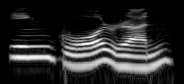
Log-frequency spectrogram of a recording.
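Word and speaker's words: 英国人: English people translates to Yīngguórén where,Yīngguó is pronounced with a high level tone on the i and a mid rising tone on the o, like Yīngguó Lets hear you say Yīngguórén Good!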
